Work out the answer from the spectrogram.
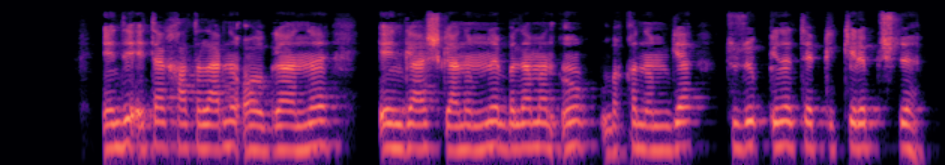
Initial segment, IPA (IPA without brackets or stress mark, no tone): e̞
